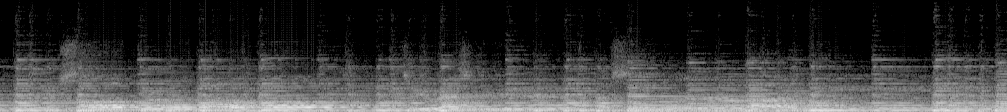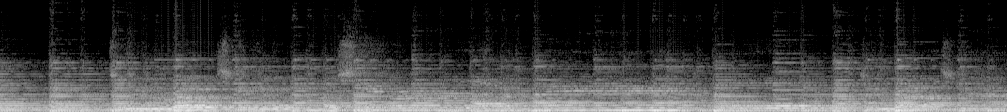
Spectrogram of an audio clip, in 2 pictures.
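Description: A man singing a gospel hymn while strumming an acoustic guitar.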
